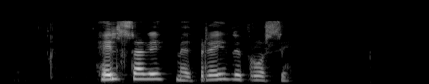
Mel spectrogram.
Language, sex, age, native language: Icelandic, female, 60-69, Icelandic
